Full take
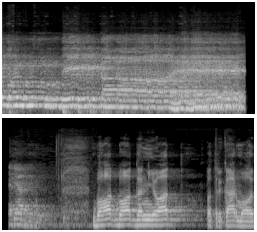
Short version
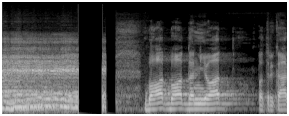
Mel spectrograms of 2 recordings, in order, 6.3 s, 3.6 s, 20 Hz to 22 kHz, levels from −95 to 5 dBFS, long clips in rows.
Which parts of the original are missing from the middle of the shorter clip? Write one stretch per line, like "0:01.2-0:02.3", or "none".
0:03.3-0:03.5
